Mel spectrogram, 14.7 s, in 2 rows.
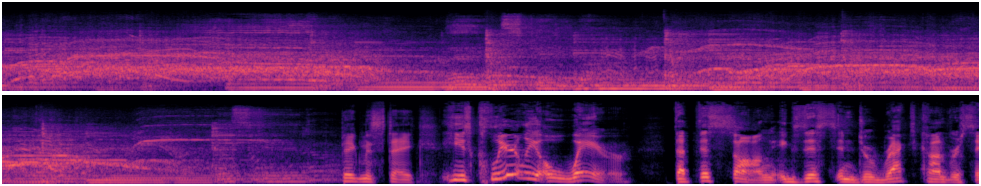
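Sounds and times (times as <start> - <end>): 
concert crowd cheering and whooping at a pop show: 0.0 - 9.8
speech: 9.9 - 14.6.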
